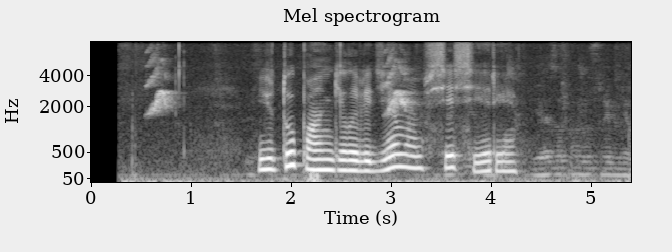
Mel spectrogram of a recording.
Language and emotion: Russian, neutral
